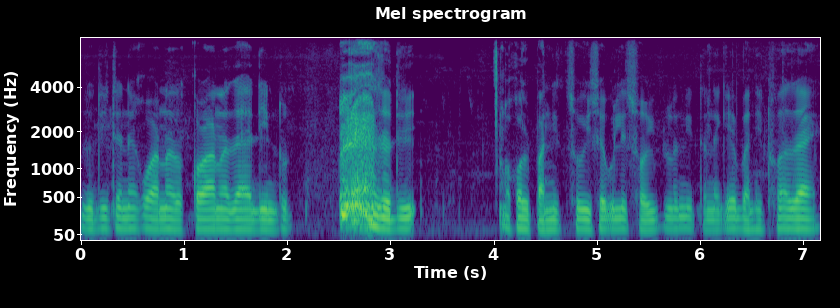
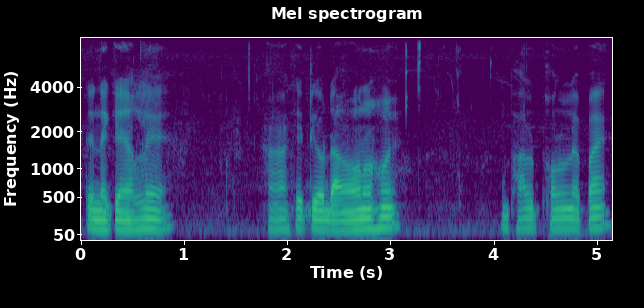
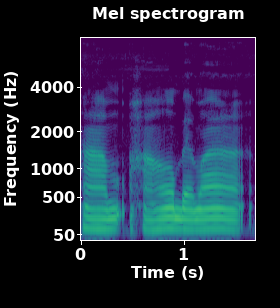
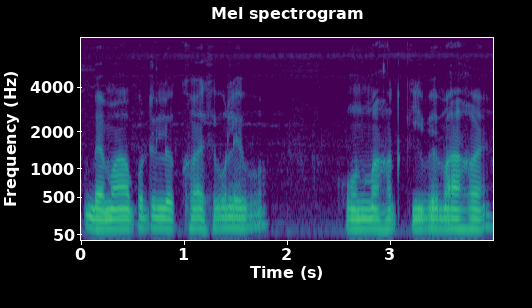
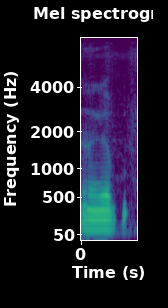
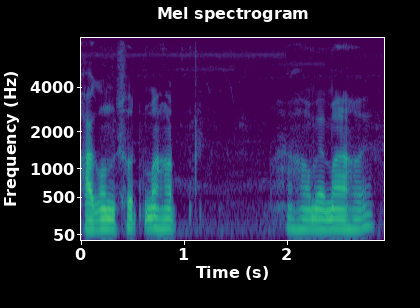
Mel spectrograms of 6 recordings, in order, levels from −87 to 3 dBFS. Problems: background sounds at intervals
